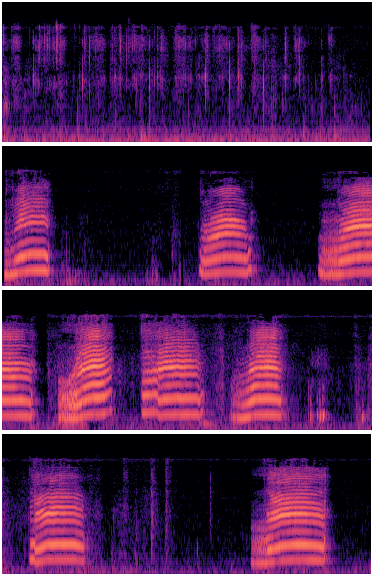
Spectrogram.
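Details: Angry domestic cat meowing indoors: eight loud, drawn-out, harmonic-rich meows, each about a second long, spaced every one to two seconds after a quiet start, with a woman speaking Chinese afterwards.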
